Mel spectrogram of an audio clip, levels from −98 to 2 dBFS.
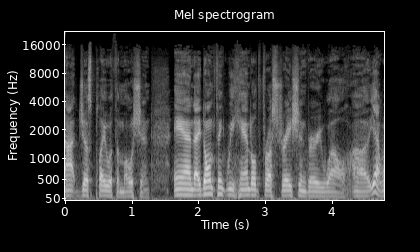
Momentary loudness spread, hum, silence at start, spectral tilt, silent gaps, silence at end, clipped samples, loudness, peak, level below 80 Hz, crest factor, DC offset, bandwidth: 11 LU; none; 0 s; -4.5 dB/octave; none; 0 s; under 0.1%; -24 LUFS; -6 dBFS; -54 dBFS; 18 dB; under 0.1%; 16.5 kHz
